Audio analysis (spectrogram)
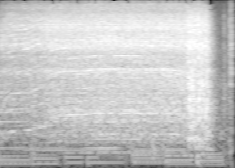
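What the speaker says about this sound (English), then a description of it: "So I drill pocket holes on strips of plywood to make a frame." Power drill boring pocket holes in plywood strips for a frame: a loud, steady whirring drone with rhythmic pulsing, ending abruptly.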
